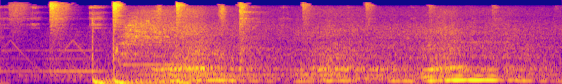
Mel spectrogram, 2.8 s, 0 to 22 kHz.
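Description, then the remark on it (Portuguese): A vintage-styled sports car that reaches 100 km/h in 4 seconds revs loud on its normal exhaust setting, its throaty growl rising after a brief idle, then holding and swelling again in a steady, rumbling drone with no voices. “Esse é o ronco tradicional do ronco carro. Ronco normal.”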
